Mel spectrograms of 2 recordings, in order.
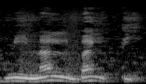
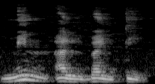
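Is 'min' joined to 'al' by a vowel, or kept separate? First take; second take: joined; separate. First: The n takes an a vowel joining al. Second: The n ends bare, apart from al. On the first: The speaker calls it right. "Bacanya adalah minal baiti" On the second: The speaker calls it wrong. "kadang dibaca min al baiti"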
